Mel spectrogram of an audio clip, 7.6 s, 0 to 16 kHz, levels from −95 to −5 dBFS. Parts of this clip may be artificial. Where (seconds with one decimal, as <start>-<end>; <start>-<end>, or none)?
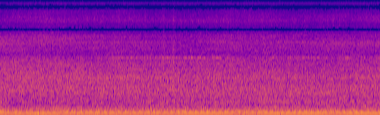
none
